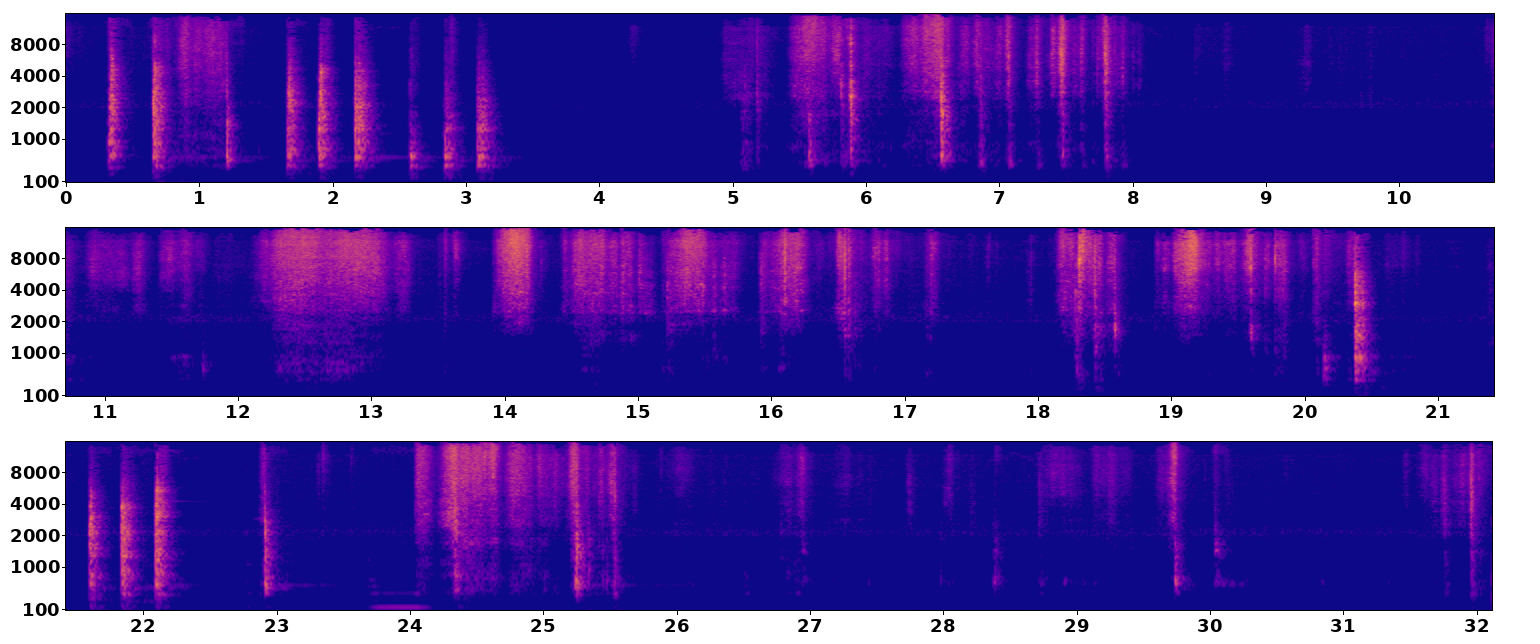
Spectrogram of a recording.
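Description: A stack of paper cards being jogged, the edges knocked against a wooden bench in quick runs of taps, with paper sliding and rustling in between.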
